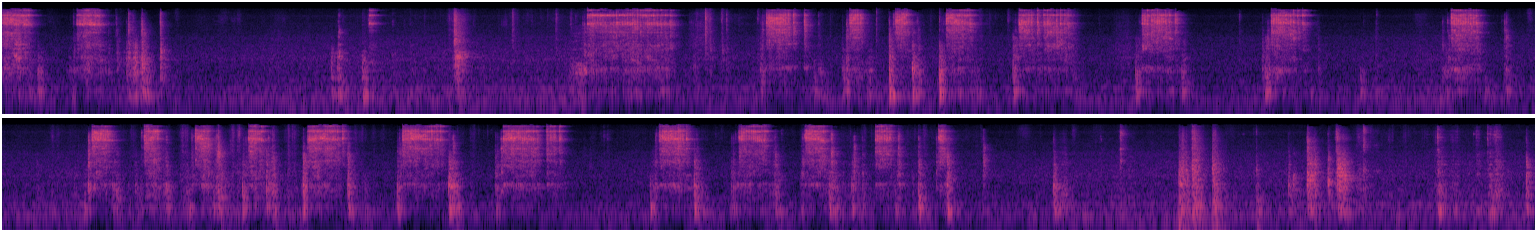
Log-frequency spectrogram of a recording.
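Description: Hand ratchet clicking in short, irregular bursts as bolts are worked out of a steel tractor seat pan, with pauses between the runs of strokes.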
